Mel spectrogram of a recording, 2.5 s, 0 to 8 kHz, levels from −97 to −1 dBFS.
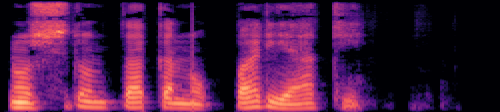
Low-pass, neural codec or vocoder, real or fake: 7.2 kHz; none; real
